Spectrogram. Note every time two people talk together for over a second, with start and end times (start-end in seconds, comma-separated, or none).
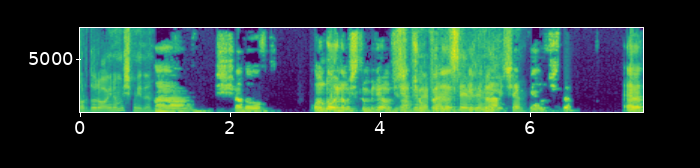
4.2-5.9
